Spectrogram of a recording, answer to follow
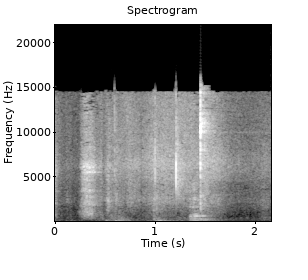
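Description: A man thrown off balance falls to the floor: scuffling of bare feet and clothing, then a dull thump of his body landing about a second in.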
